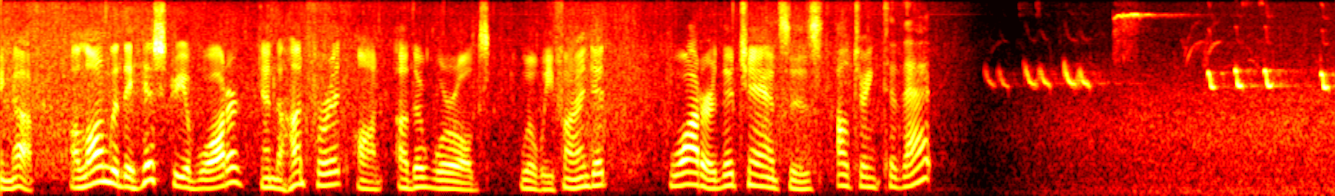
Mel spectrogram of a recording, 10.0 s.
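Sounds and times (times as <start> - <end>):
speech: 0.0 - 7.1
birds calling in a wetland: 7.4 - 10.0.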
